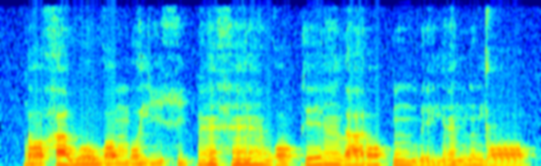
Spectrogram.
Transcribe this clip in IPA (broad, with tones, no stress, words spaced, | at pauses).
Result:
ɾɔ˧ha˨wo˧ wɔ˦mo˦ji˦ hi˦˨k͡pɛ̃˨˦ hɛ̃˦ɾɛ̃˧ wɔ˨ke˧ɾɛ̃˧ la˨ɾɔ˧ k͡pũ˧me˨jɛ̃˨˦ nũ˧jɔ˧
